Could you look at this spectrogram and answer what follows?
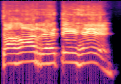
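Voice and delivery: कहाँ रहते हैं stretched word by word; slow repeat. Acted. Interviewer repeats for hard-of-hearing guest, कहाँ रहते हैं slow and drawn out.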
